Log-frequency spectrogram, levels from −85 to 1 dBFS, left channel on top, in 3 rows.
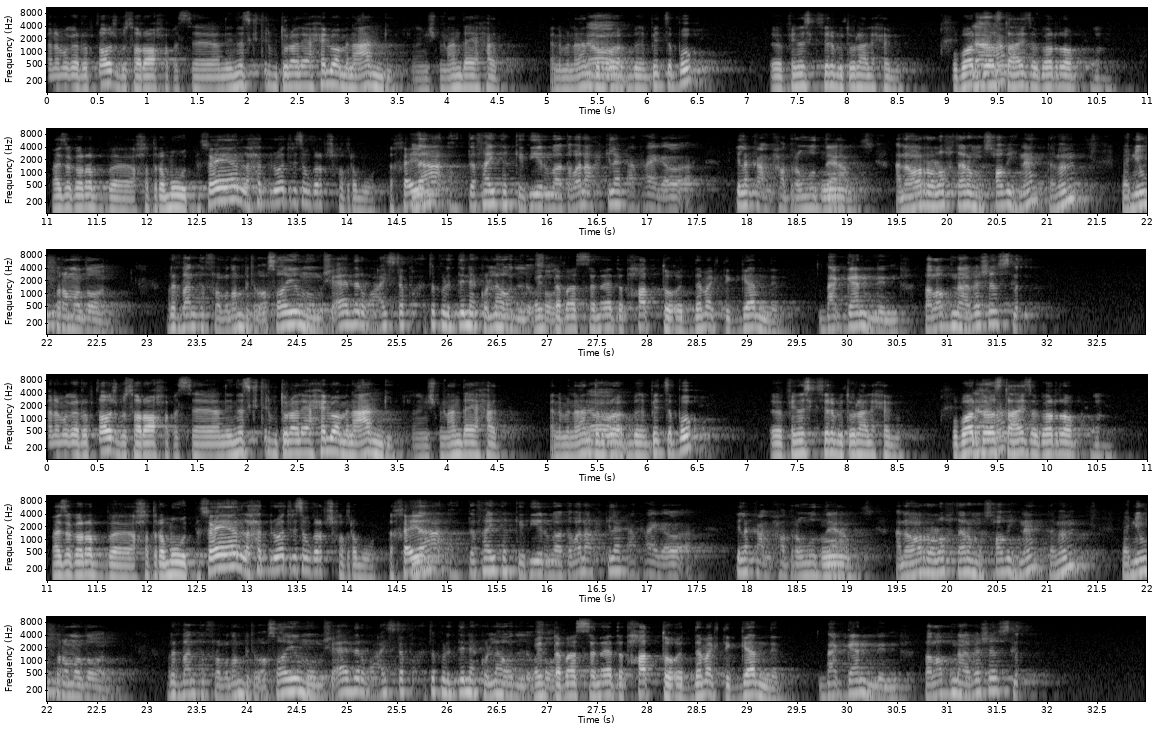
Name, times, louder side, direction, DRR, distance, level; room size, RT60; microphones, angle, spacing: voice 1, 0.0-4.5 5.0-6.6 7.2-8.6 9.1-10.7 11.1-14.8 18.7-19.0 26.9-29.3, right 2 dB, 30° right, 12 dB, 0.8 m, -25 dB
voice 2, 5.4-5.7 8.9-9.6 14.6-17.5 17.9-19.1 19.5-21.4 21.7-22.7 23.2-27.1 29.7-31.7, left 2 dB, 30° left, 7 dB, 1.4 m, -28 dB
19.0 x 18.0 x 8.3 m, 0.89 s
head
